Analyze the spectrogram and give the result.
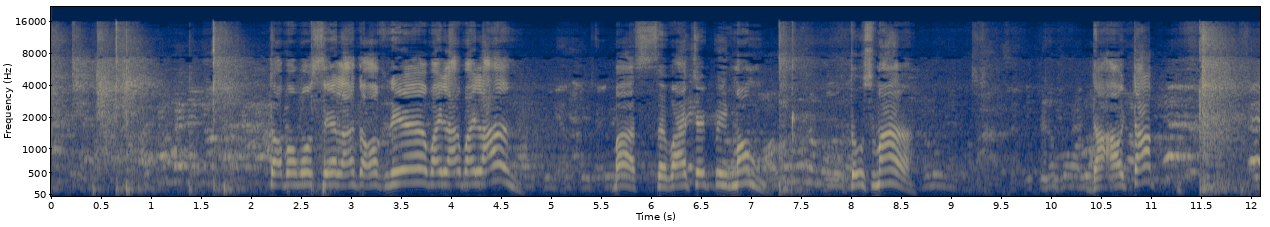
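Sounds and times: volleyball smack in a hall: 0.0s - 2.8s, 11.3s - 12.0s.

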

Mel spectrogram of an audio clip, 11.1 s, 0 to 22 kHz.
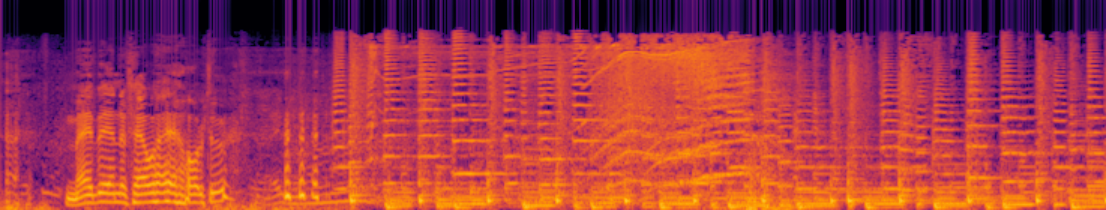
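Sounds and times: drone motors whining: 2.9s - 8.3s
background music with steady beat: 3.3s - 11.0s.

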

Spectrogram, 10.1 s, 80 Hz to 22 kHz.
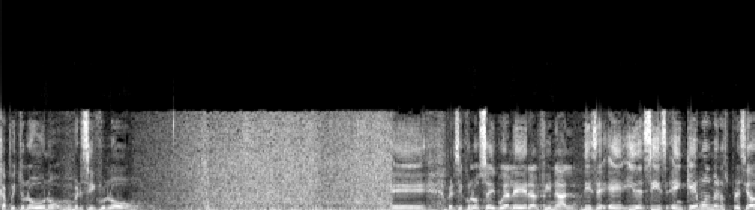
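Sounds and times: air blowing across microphone: 1.9s - 5.3s.

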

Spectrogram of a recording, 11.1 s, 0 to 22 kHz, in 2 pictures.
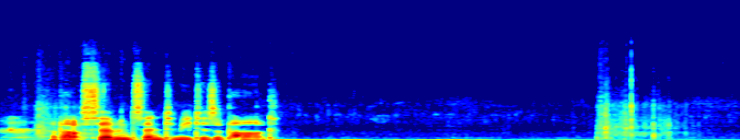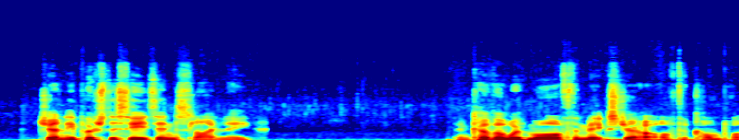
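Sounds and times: soft low rumble: 8.9s - 11.0s
steady low hum: 8.9s - 11.0s.

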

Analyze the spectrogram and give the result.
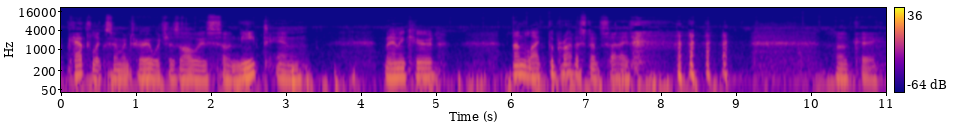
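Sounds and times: man chuckling quietly: 7.5s - 9.4s.

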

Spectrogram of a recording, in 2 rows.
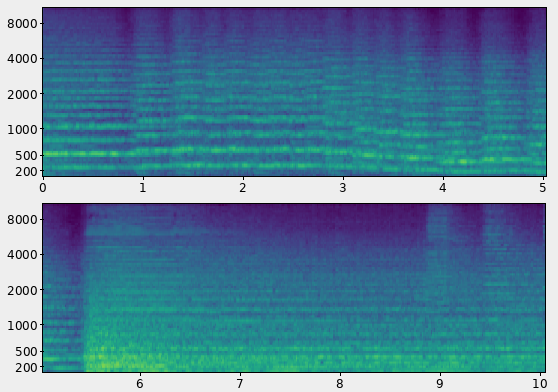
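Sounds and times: orchestra playing long held notes: 0.0s - 10.0s.

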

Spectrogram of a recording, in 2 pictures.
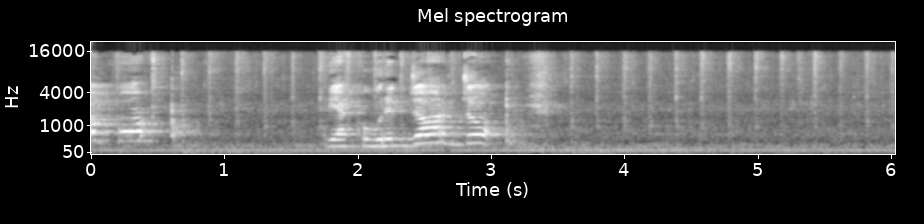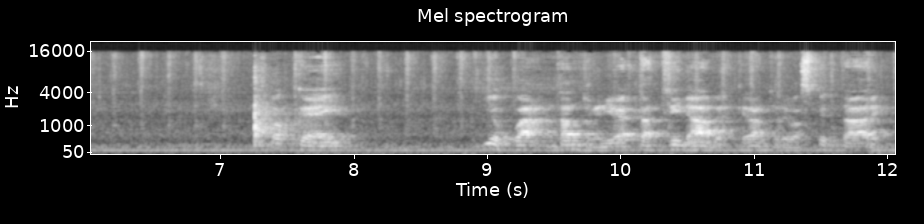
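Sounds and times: steady low hum: 0.0s - 12.0s
knife chopping on cutting board: 0.4s - 11.7s.

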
